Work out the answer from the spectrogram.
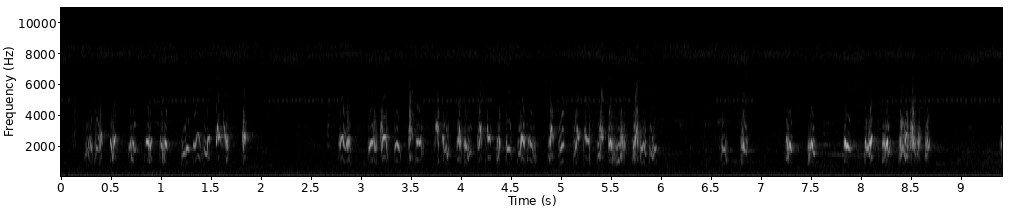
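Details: Calls of a three-month-old yellow-vented bulbul used to draw other bulbuls into song: quick strings of bright, clipped chirps in two long bursts, then scattered single notes, against a quiet background.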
